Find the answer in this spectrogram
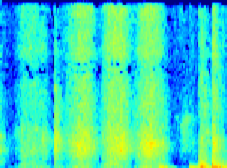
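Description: Hard plastic power-drill housing and parts rubbing and scraping against each other as they are handled, in a few short scrapes.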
